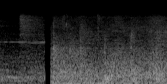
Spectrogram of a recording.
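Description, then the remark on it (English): Steady, loud rumble and hiss of a commuter train running without pause on a morning commute, broken only by a split-second dropout near the start; no voices come through. “And now I'm running for the train, because that's how you end a segment for your morning commute.”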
